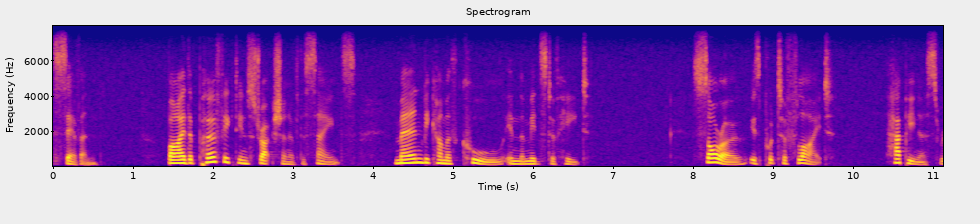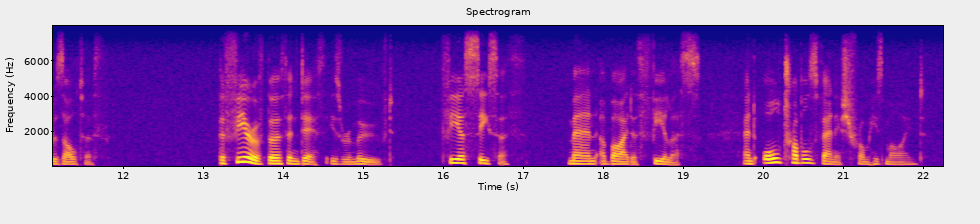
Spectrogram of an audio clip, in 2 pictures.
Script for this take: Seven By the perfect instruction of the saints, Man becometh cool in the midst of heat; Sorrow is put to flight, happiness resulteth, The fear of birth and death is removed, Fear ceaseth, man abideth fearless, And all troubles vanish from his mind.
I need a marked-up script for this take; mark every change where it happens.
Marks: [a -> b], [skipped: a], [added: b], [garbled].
Seven By the perfect instruction of the saints, Man becometh cool in the midst of heat; Sorrow is put to flight, happiness resulteth, The fear of birth and death is removed, Fear ceaseth, man abideth fearless, And all troubles vanish from his mind.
